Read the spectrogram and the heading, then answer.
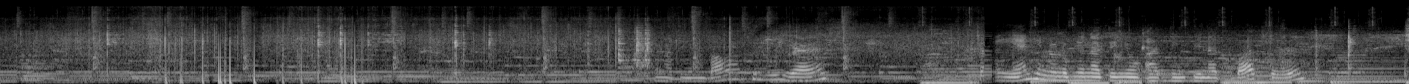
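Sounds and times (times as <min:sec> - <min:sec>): onion and garlic sizzling in oil: 0:00.0 - 0:14.0
metal spoon scraping a pan: 0:00.6 - 0:01.8, 0:02.8 - 0:09.8.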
